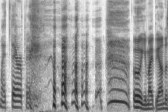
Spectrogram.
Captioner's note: laughs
